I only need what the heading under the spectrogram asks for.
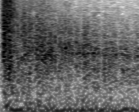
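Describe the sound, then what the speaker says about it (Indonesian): A sudden loud explosion goes off behind a mountain, a broad booming blast that fills the short moment with a dense roar and no voices. "Tiba-tiba ada sebuah ledakan di balik gunung di belakang markas mereka."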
